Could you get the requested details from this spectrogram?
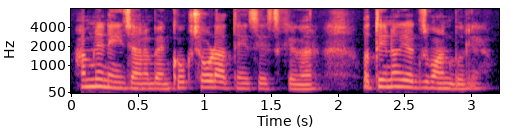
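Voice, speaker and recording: A woman's voice: mid-range voice, quick pace, a little mellow. A woman narrating an audio novel, reading each character's lines in her own voice. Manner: reads all characters' dialogue in her own voice.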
